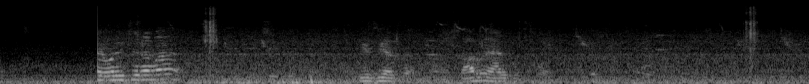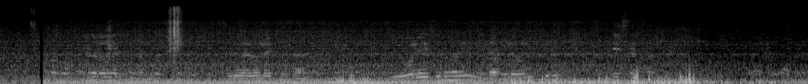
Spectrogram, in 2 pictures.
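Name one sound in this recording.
A man speaks nearby in a calm voice.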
